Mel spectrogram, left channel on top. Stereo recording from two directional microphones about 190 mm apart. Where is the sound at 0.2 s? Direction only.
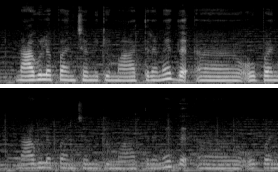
50° left (ahead or behind).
